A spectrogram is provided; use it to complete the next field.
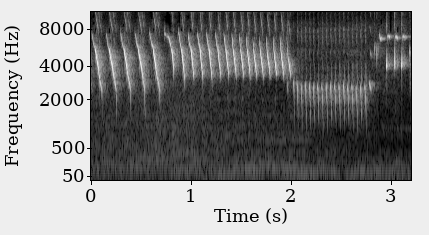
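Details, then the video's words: Spanish Timbrado canary singing a quick run of falling chip notes that speeds into a tight trill, then drops to a low, steady, buzzy roll before a brief high note. "Melodies canary bird song | Spanish timbrado singing"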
